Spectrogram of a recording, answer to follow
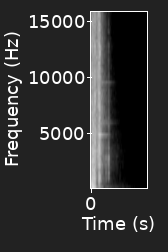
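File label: weapon fire last player mech, 1911; weapons; gmod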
